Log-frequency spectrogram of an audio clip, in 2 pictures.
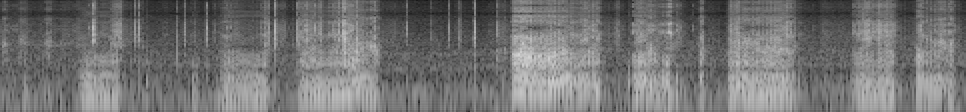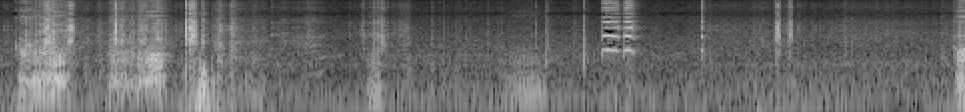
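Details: A Miniature Schnauzer playing with his toy squirrel growls in short, rough bursts, with a brief squeak near the end.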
